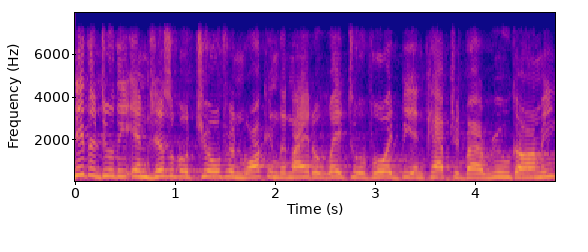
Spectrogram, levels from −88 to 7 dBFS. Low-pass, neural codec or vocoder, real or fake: 7.2 kHz; none; real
